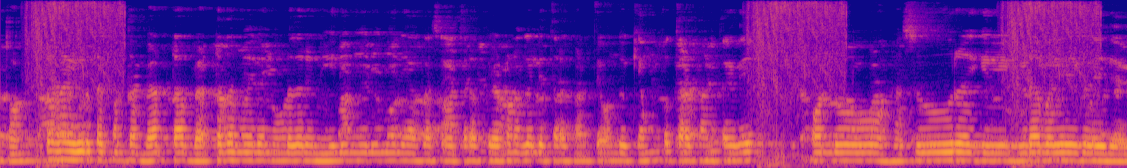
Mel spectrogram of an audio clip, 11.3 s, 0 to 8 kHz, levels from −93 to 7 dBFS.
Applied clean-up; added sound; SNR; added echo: none; Tearing; 17 dB; reverberation time 0.8 s.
